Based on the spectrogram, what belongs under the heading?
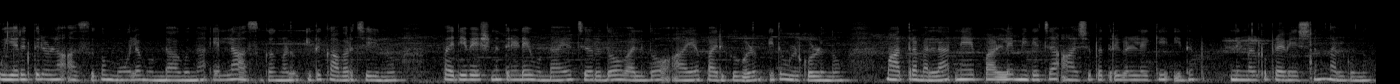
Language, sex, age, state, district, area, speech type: Malayalam, female, 18-30, Kerala, Wayanad, rural, read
